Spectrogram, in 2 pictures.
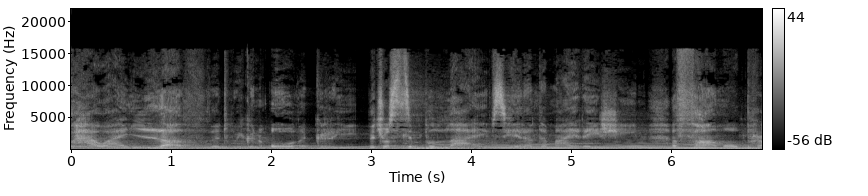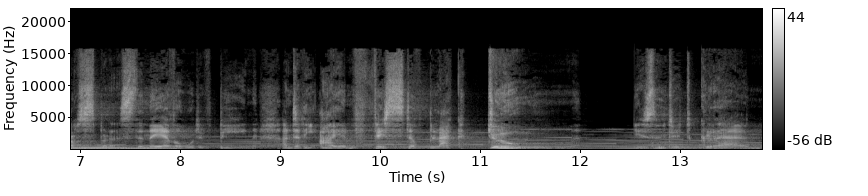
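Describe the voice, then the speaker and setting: A grandiose evil ruler of an audio drama, gravelly and slow, talking down to his subjects. He gloats theatrically with great condescension over loud music. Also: on the low side, big-room sound, exaggerated voice. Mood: gloating. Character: pompous, gloating evil dictator scientist addressing his subjects. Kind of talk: villain speech in audio drama.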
